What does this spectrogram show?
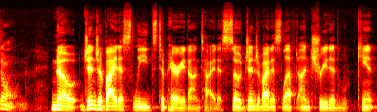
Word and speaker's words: periodontitis: can progress to more advanced gum disease called periodontitis where that is not just inflammation of your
